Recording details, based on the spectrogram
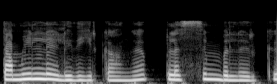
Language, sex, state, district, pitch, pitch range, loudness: Tamil, female, Tamil Nadu, Nilgiris, 220 Hz, 195-230 Hz, -11 LUFS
